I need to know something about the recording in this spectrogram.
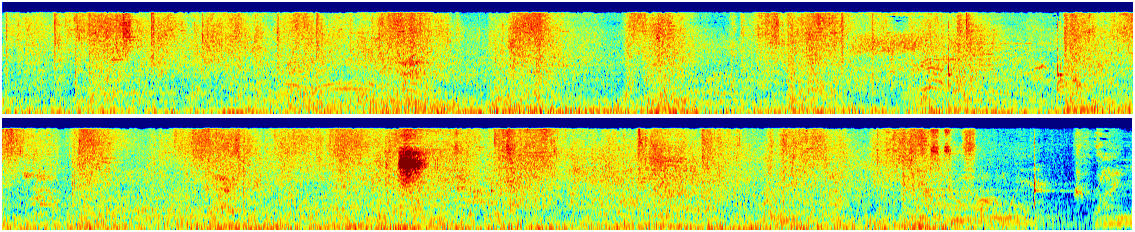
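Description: Weapons clash and strike in combat.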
